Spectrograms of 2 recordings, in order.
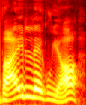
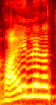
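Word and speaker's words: baile: 자, 바일레는 춤을 뜻하는 단어인데 끝이 모음으로 끝났어요. 그러면 끝에서 두 번째 모음의 강세가 온다라고 배우셨어요. 자, 그래서 두 번째로 갔더니 아와 이가 한꺼번에 왔어요. 자, 그러면 이중 모음이겠죠. 자, 아는 우리 강모음에 해당하고, 자, 이는 양모음에 해당해요. 그럼 둘 중에 강모음에 강세가 오겠죠.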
